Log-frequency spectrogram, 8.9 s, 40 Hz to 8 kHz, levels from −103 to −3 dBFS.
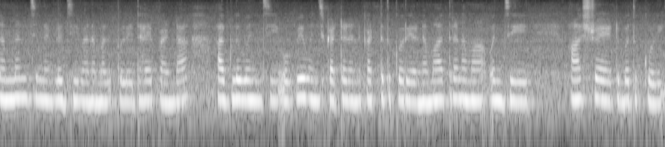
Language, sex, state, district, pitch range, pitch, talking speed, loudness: Tulu, female, Karnataka, Dakshina Kannada, 210-225 Hz, 220 Hz, 120 wpm, -15 LUFS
